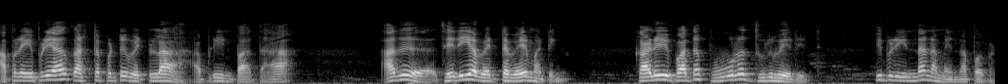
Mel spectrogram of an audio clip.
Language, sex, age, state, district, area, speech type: Tamil, female, 60+, Tamil Nadu, Coimbatore, urban, spontaneous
